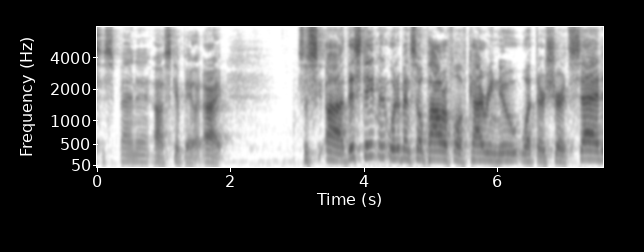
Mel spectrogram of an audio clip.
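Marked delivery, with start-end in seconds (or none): none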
